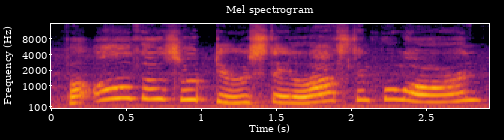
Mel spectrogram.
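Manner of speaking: high filly voice reciting; reciting a rhyme. A narrator's reading. Apple Bloom reciting her sister's rhyme, high filly voice. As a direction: recite it like a learned nursery rhyme. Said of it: "Apple Bloom recited the rhyme".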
